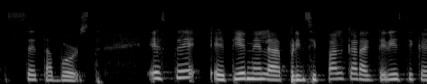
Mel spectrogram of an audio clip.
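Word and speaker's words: theta: Hay otro protocolo más reciente en el 2018 que se le conoce, aunque se escriba teta se pronuncia Zabst.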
